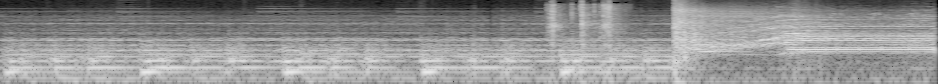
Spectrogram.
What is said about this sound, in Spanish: Ben le dispara en la frente.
